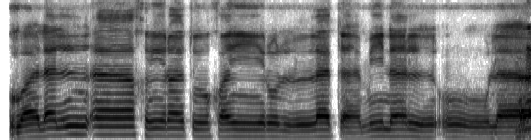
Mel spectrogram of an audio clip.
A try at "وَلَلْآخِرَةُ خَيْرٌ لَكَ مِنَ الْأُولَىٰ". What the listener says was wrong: தான் வருது ஹா வருது இல்ல. வலல் ஆஹிரத்து ஹைருல் லக. ரெண்டு ஹாவை மாத்தணும்.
